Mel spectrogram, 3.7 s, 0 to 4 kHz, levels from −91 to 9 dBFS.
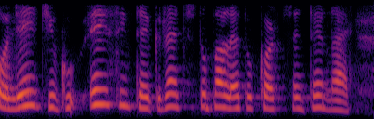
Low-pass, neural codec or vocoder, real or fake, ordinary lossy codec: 3.6 kHz; codec, 16 kHz, 2 kbps, X-Codec, WavLM features, trained on Multilingual LibriSpeech; fake; none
